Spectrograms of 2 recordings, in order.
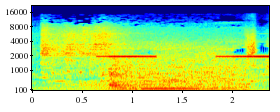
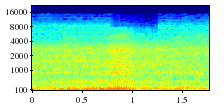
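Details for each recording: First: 2014 Toyota Camry after a learning value reset fixed P2111, throttle actuator stuck. A quiet, steady idle at 650–700 rpm with no hunting and a few electronic beeps; normal idle. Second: 2014 Toyota Camry with code P2111, throttle actuator stuck, after the codes were cleared. A steady fast idle around 1200+ rpm that won't rev or respond to the pedal; the learning value reset was not yet done.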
